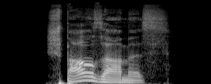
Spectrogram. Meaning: strong/mixed nominative/accusative neuter singular of sparsam
- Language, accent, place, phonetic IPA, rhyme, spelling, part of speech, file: German, Germany, Berlin, [ˈʃpaːɐ̯zaːməs], -aːɐ̯zaːməs, sparsames, adjective, De-sparsames.ogg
